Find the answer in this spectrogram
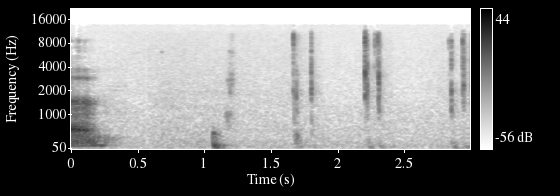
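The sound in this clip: A few sparse keystrokes clatter on a computer keyboard as a number is typed in, crisp isolated clicks arriving singly and in quick pairs after a brief low thump at the start.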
